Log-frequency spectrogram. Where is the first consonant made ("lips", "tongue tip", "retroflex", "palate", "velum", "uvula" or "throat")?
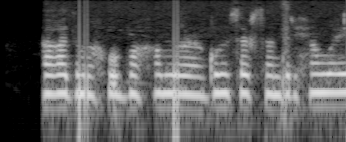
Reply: throat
